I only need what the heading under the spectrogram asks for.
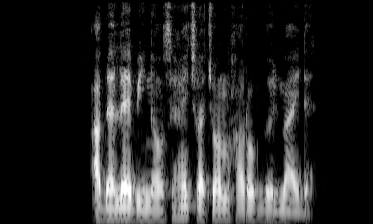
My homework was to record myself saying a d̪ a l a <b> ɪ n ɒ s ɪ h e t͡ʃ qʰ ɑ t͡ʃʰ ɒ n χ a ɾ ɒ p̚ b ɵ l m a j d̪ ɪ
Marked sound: correct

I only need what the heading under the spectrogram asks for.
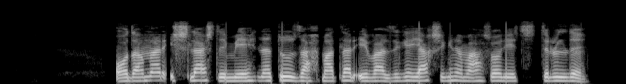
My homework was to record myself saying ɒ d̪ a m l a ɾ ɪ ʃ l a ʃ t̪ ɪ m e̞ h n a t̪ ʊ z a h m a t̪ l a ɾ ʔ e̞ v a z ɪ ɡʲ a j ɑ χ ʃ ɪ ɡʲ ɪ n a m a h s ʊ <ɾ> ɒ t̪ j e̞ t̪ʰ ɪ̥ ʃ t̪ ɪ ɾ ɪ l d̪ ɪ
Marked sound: incorrect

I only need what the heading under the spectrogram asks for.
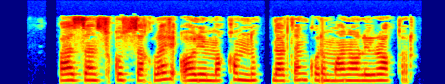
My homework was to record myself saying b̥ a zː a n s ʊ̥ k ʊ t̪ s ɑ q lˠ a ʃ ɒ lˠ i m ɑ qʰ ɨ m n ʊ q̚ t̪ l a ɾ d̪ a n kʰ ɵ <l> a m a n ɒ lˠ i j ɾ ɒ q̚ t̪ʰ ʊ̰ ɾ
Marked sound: incorrect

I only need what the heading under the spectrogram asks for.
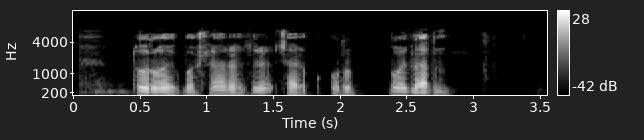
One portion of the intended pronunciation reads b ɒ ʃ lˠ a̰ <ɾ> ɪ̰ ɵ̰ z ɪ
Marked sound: correct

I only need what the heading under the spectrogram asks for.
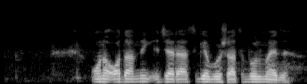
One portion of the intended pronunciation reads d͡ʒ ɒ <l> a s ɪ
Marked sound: incorrect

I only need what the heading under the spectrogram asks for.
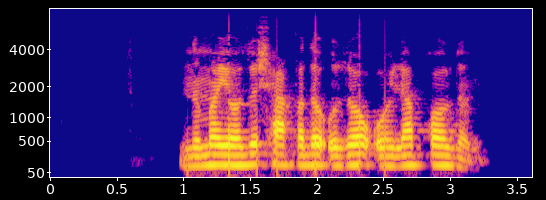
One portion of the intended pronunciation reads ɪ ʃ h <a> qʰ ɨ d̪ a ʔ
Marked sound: incorrect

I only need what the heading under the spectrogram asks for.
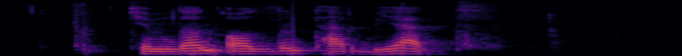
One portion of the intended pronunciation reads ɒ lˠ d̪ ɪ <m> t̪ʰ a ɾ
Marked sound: incorrect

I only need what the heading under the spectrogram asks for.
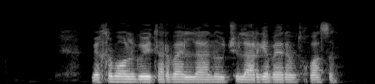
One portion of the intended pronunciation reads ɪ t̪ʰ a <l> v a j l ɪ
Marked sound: incorrect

